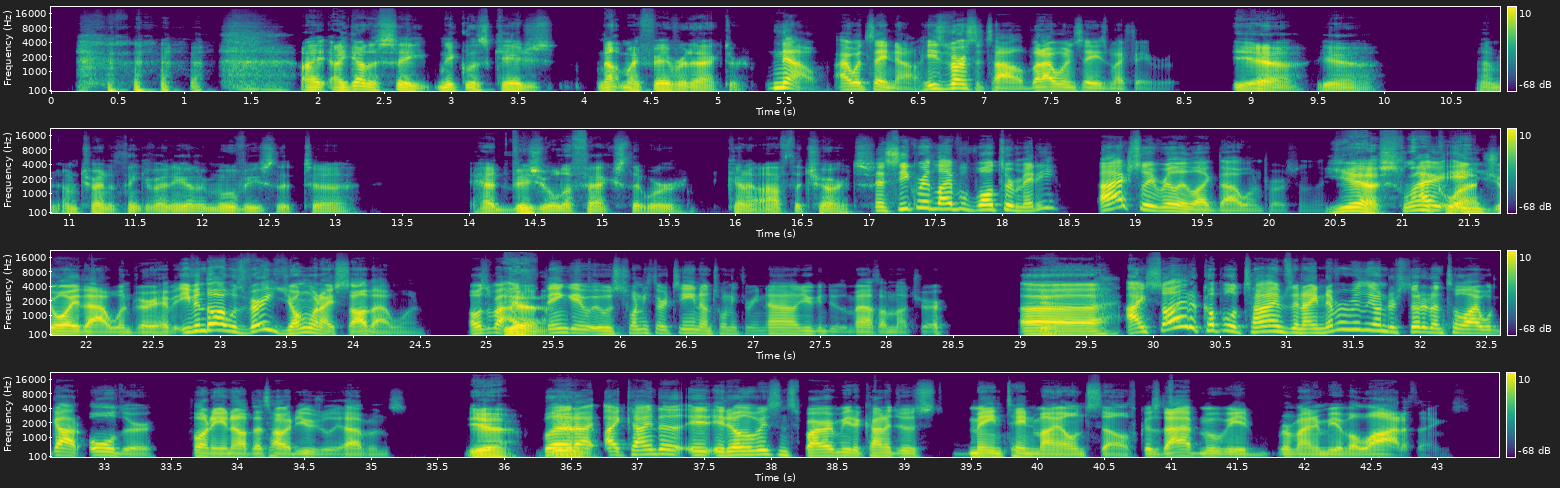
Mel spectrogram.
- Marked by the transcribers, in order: laugh; tapping
- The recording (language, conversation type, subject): English, unstructured, How should I weigh visual effects versus storytelling and acting?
